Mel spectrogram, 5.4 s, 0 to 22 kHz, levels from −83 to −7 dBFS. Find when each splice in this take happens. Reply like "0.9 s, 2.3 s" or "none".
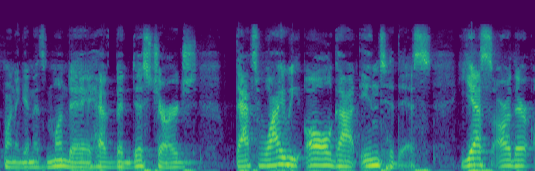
2.2 s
